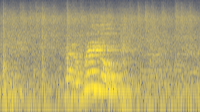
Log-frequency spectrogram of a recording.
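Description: A man shouts loudly nearby in a large echoing room.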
